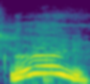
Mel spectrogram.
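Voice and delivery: high-pitched real fright yelp; startled scream. Real, not acted. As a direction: cry out in sudden shock, stretched high. Jump scare while watching horror.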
